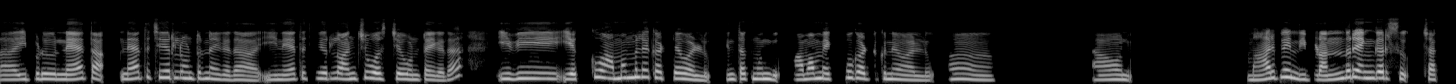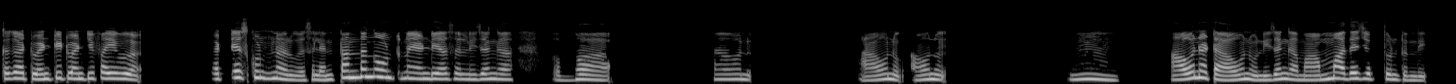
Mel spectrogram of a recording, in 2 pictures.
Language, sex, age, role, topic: Telugu, female, 30-34, guest, సామాజిక మాధ్యమాల్లోని ధోరణులు మీ రుచిని ఎలా మార్చుతున్నాయి?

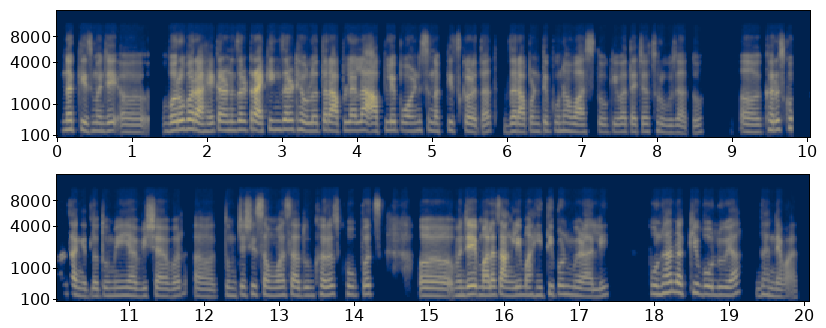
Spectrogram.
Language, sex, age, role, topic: Marathi, female, 40-44, host, इतरांशी तुलना कमी करण्याचा उपाय काय आहे?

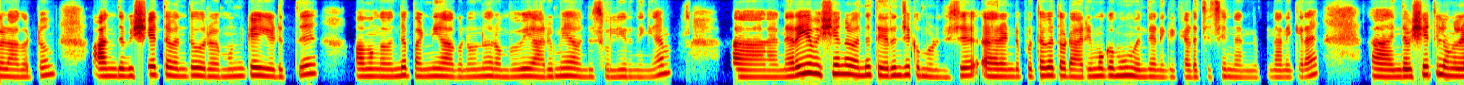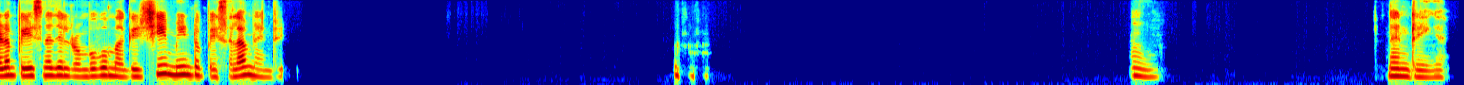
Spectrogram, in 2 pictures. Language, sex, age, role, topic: Tamil, female, 20-24, host, சிறுவயதில் உங்களுக்கு மிகவும் பிடித்த புத்தகம் எது? அதைப் பற்றி சொல்ல முடியுமா?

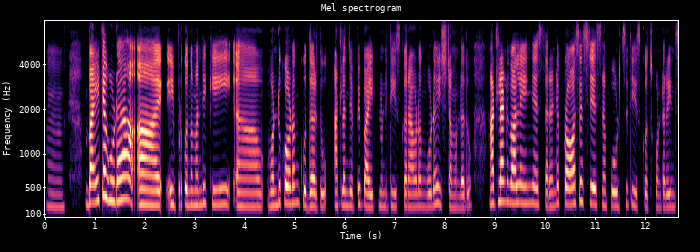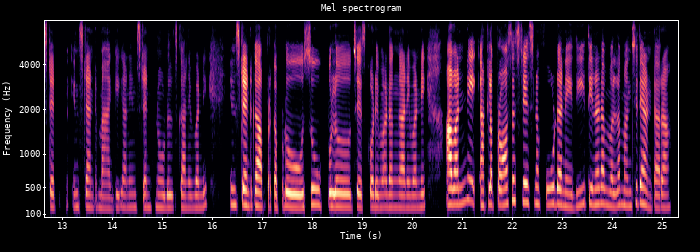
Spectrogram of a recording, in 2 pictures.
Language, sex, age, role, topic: Telugu, female, 30-34, host, ఇంటివద్ద వండిన భోజనం ఆరోగ్యానికి ఎందుకు ముఖ్యమని మీరు భావిస్తారు?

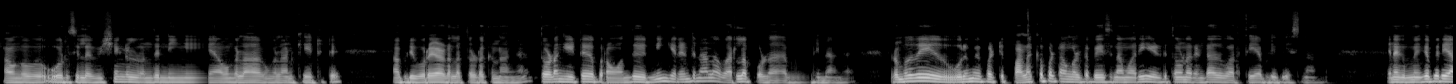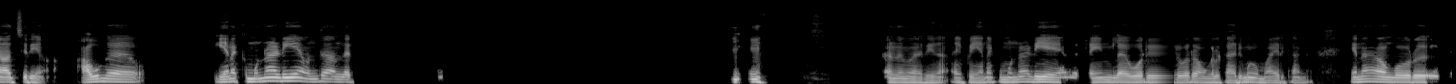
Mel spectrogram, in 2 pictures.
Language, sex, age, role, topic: Tamil, male, 40-44, guest, நீங்கள் எதிர்பார்க்காத ஒரு சந்திப்பு பற்றி சொல்ல முடியுமா?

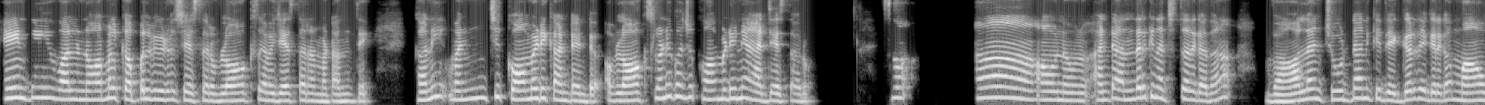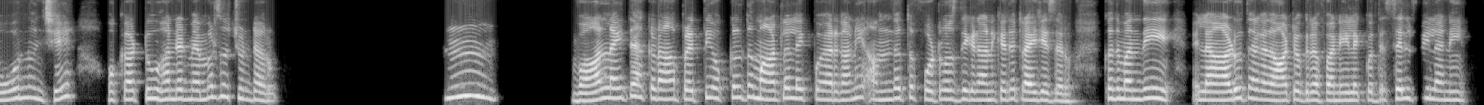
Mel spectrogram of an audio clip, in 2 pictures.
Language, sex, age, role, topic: Telugu, female, 20-24, guest, ఫ్యాన్స్‌తో బలమైన బంధాన్ని ఎలా ఏర్పరుచుకోవచ్చు?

